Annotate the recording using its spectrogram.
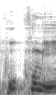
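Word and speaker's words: không: 근데 콤이 우리가 많이 쓰고 있는, 우리는 여기서 발음적으로 중요한 거는 콤이에요. 그러니까 콩이라고 안 읽어요. 그러니까 콩이라고 읽는 거 단어는 따로 있고요. 이 콤 발음이 없어요. 한국에요. 이게 약간 개구리처럼 해야 되거든요.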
